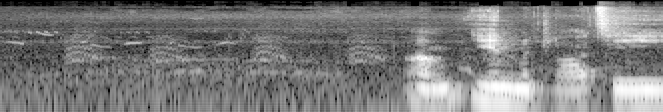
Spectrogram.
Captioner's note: bird squawking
